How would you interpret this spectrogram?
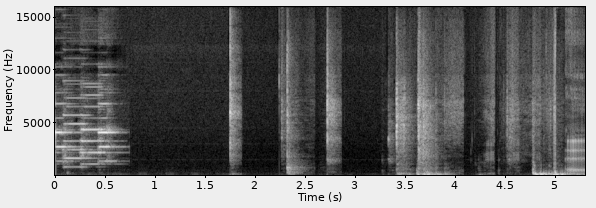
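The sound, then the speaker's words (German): A brief, bright electronic doorbell ringtone chimes for under a second with clear ringing tones, then gives way to scattered knocks, thumps and rustling handling noises. “Das ist aber ein ganz angenehmer Klingelton.”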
